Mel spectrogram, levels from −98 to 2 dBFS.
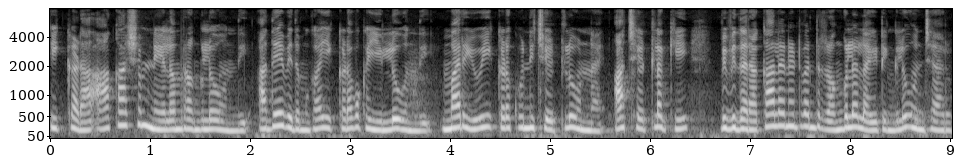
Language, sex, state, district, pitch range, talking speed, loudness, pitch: Telugu, female, Andhra Pradesh, Chittoor, 205-245 Hz, 155 wpm, -18 LUFS, 225 Hz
